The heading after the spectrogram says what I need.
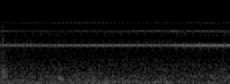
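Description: A steady, unbroken high beep from the meter across the two terminals: the key switch closes properly in the on position.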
